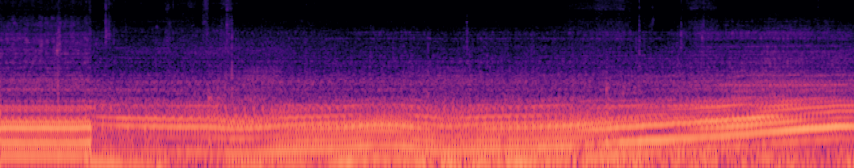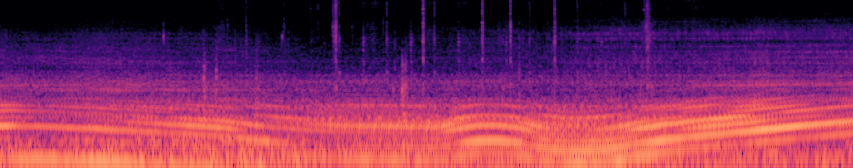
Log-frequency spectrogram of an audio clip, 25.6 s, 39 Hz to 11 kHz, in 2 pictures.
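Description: A twin-turbo V6 Ford Mustang drives along after a fuel pump swap, its engine rumbling steadily and rising and falling as it accelerates and shifts, heard loud from inside the car.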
